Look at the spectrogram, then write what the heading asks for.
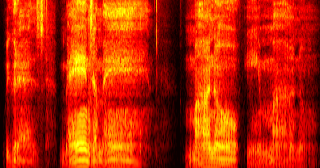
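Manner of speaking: loud, drawn-out indignant threat; seething rage. Acted. Patient confronts doctor who ratted him out, seething. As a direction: rant slowly and forcefully at the betrayer. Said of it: "I was so pissed".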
